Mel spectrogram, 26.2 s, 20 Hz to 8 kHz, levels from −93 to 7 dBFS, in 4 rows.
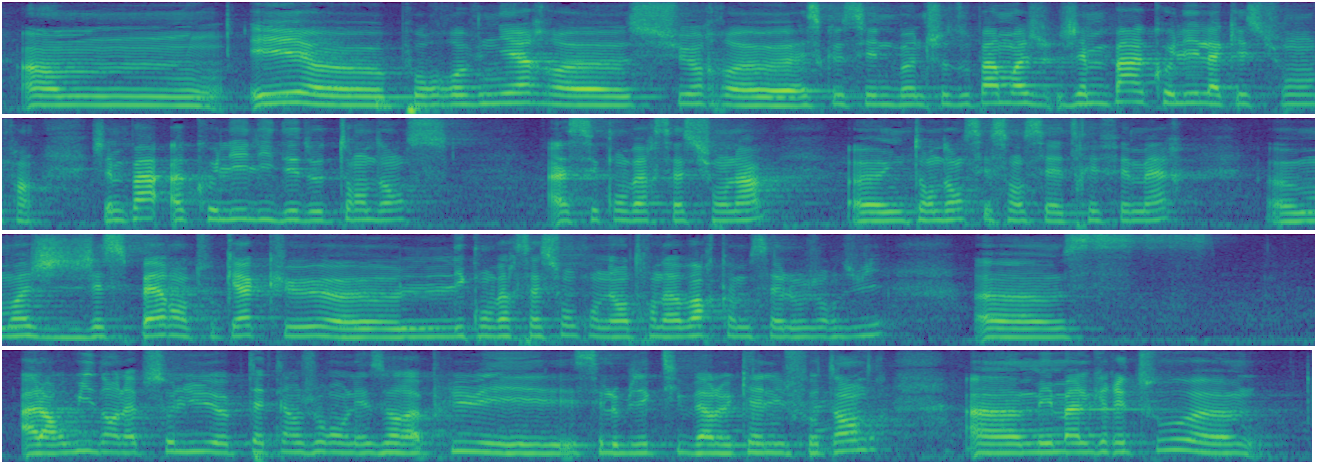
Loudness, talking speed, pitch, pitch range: -17 LUFS, 190 wpm, 200 Hz, 190-210 Hz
